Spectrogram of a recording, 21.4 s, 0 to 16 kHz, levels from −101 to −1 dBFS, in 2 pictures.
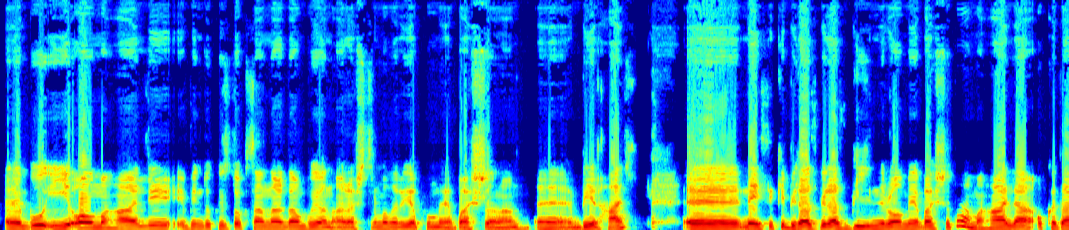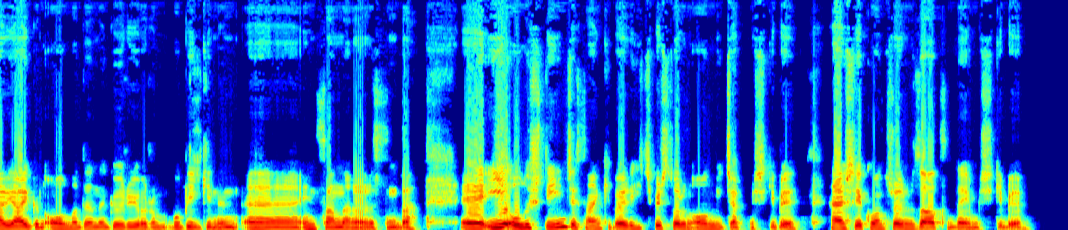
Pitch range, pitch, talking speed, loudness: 150-180 Hz, 170 Hz, 140 wpm, -13 LUFS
